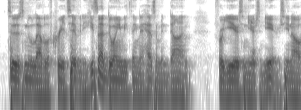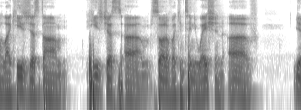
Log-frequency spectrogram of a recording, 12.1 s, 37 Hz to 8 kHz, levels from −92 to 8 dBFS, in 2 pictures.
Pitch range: 75-90 Hz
